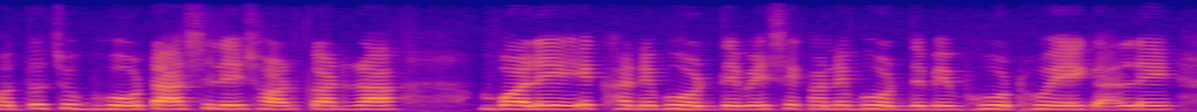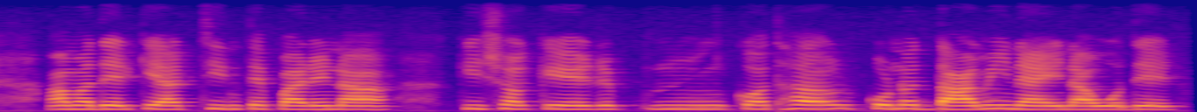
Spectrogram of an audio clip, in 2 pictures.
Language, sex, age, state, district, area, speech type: Bengali, female, 18-30, West Bengal, North 24 Parganas, rural, spontaneous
